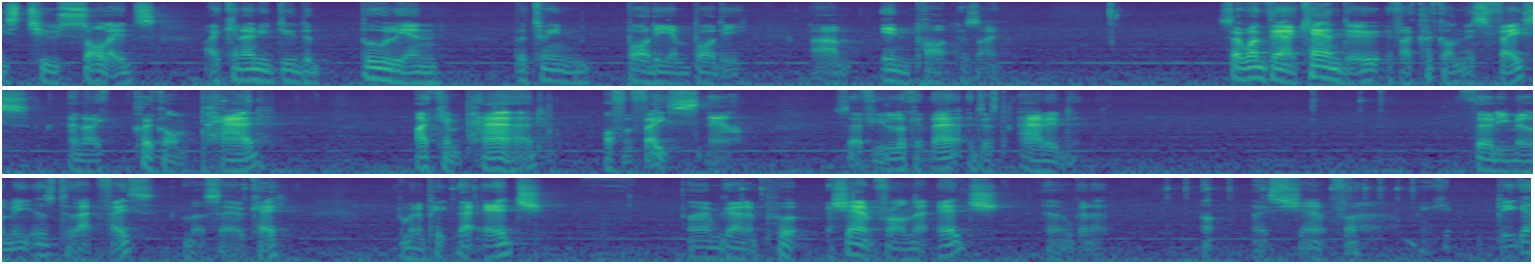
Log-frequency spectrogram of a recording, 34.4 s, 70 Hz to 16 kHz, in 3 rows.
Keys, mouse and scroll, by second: 8.6 scroll down 2, 11.1 click, 26.4 click.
